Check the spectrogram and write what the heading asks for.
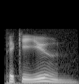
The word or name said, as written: picayune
